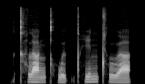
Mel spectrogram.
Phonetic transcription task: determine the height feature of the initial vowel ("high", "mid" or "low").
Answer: low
